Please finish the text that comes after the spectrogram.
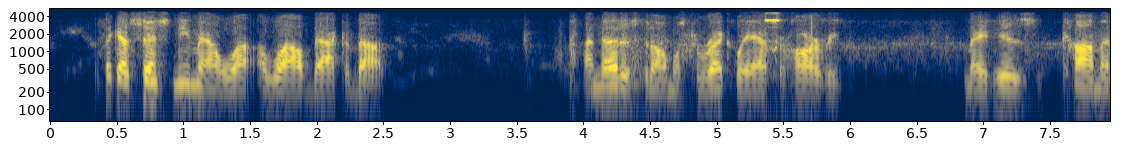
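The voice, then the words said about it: Cajun and North Florida accent. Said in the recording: “That combination of Cajun and North Florida accent”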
